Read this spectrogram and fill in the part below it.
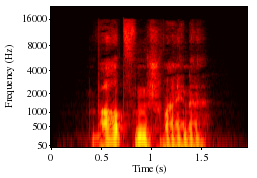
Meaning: nominative/accusative/genitive plural of Warzenschwein
- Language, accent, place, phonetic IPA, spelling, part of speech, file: German, Germany, Berlin, [ˈvaʁt͡sn̩ˌʃvaɪ̯nə], Warzenschweine, noun, De-Warzenschweine.ogg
